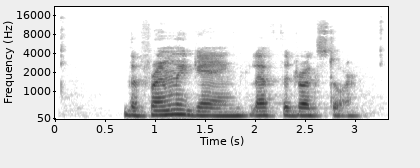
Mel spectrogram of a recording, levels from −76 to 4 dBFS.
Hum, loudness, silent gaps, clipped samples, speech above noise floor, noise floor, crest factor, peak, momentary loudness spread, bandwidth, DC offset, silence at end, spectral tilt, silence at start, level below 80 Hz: none; -19 LUFS; none; under 0.1%; 45 dB; -63 dBFS; 18 dB; -2 dBFS; 12 LU; 13 kHz; under 0.1%; 0.3 s; -7 dB/octave; 0.05 s; -58 dBFS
